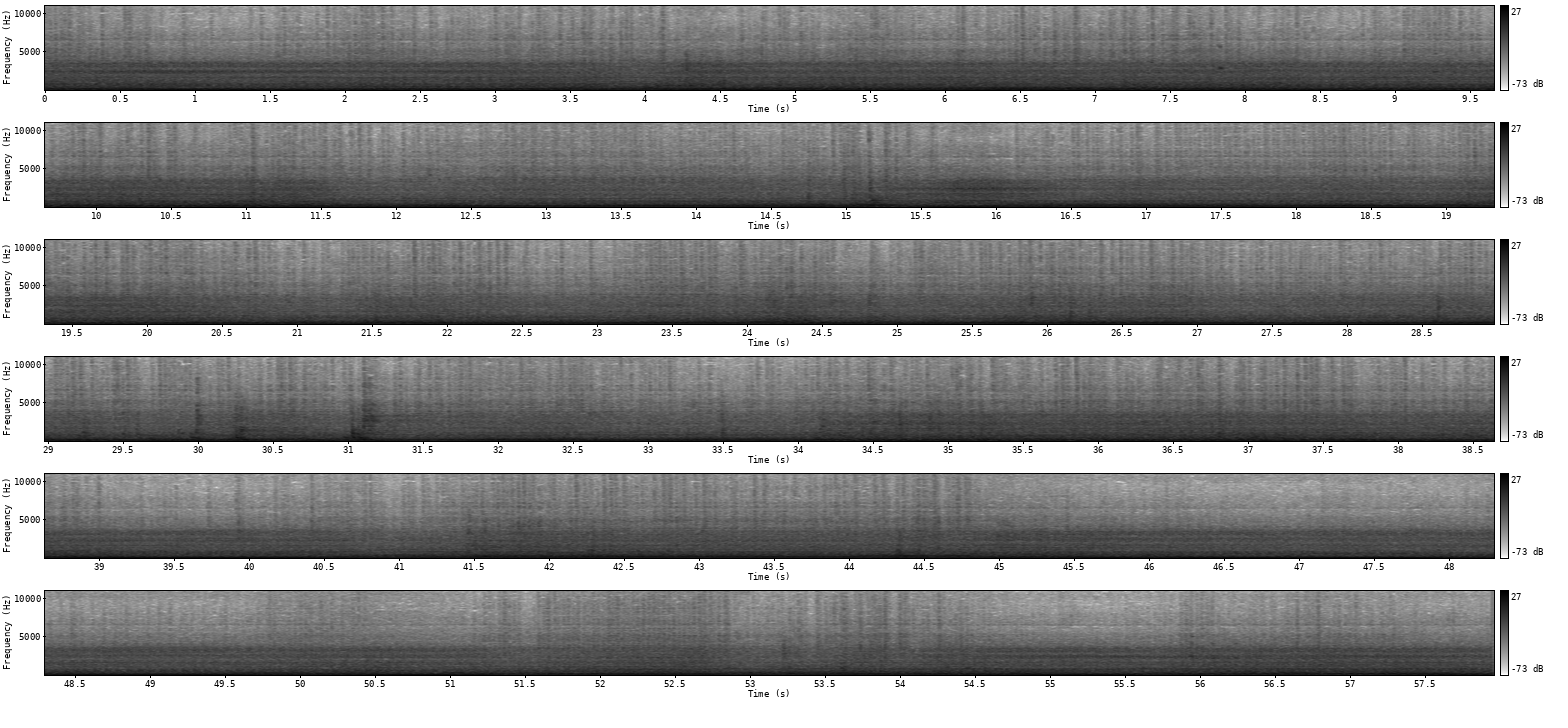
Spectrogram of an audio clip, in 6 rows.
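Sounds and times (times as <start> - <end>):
excavator diesel engine running: 0.0 - 57.9.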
